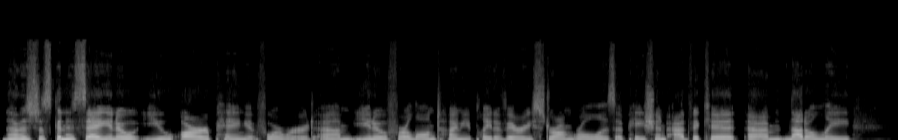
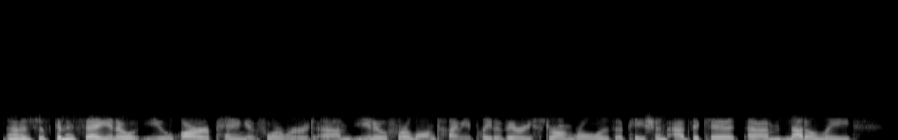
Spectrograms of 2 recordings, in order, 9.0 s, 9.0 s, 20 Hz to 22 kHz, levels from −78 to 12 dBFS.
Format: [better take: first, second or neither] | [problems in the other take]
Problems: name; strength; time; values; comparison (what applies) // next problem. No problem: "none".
first | phone-call audio; poor line; nothing above 3 kHz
